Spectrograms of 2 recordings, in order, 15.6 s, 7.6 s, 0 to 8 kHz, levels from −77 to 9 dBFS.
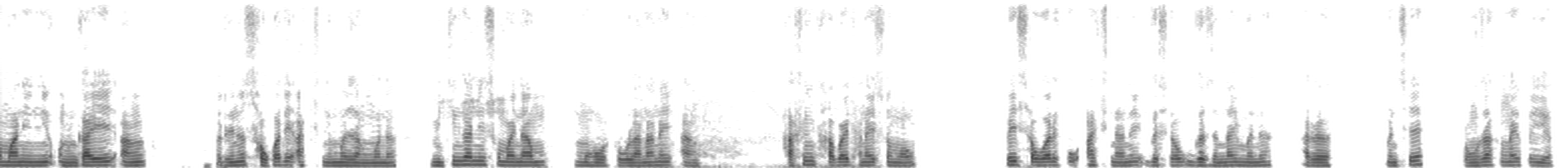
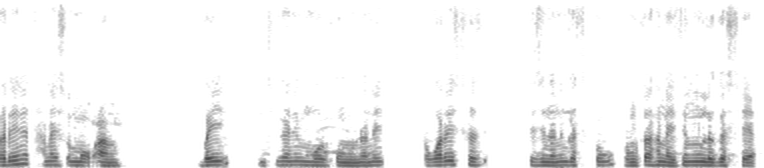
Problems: constant background noise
